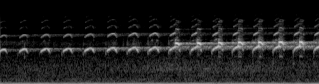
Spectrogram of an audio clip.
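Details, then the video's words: Competing osprey chicks at a nest in a leaning old pine, Kurzeme, Latvia, 11-9-24. Arched, whistled notes repeat rapidly and grow louder partway through, over a quiet rural background. "КОНКУРЕНЦІЯ МІЖ ПТАШЕНЯТАМИ СКОПА ГНІЗДО"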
